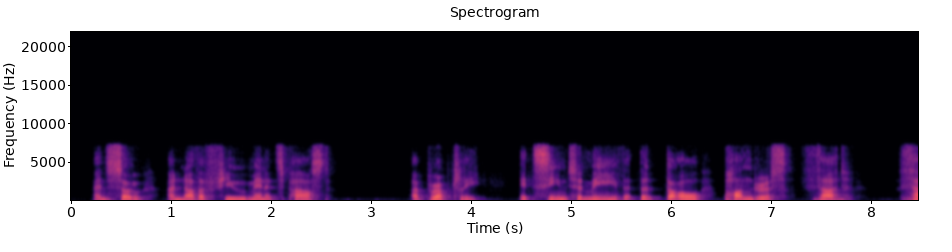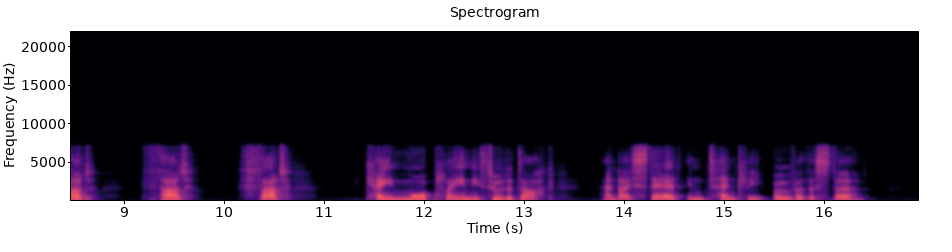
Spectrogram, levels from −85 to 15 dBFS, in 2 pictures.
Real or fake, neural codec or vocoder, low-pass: fake; codec, 16 kHz, 0.8 kbps, ZipCodec; 7.2 kHz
